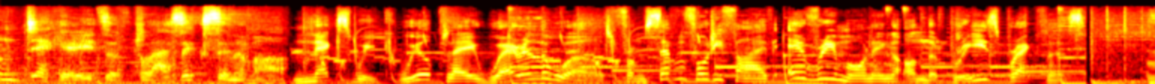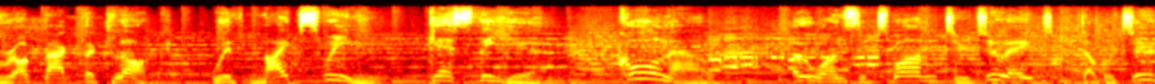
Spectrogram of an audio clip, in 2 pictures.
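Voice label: radio imaging, Husky Female Voice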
